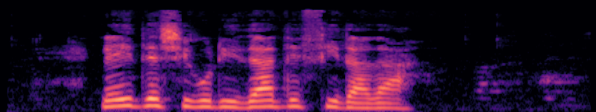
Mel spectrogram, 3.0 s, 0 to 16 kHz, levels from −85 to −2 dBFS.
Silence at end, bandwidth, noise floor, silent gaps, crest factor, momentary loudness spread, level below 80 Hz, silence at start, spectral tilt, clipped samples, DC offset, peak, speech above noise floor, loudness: 0.9 s; 11.5 kHz; -59 dBFS; none; 18 dB; 7 LU; -66 dBFS; 0.5 s; -4.5 dB/octave; under 0.1%; under 0.1%; -8 dBFS; 36 dB; -24 LUFS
